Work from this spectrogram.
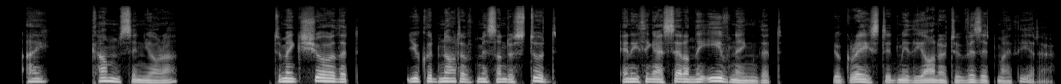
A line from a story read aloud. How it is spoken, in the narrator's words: the half-closed eyes had the air of weary authority, she began almost timidly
